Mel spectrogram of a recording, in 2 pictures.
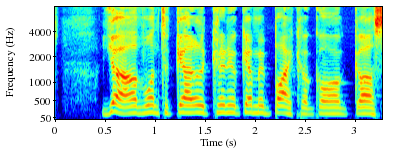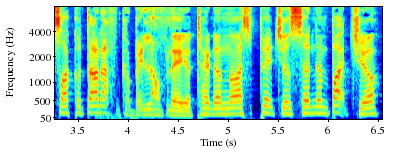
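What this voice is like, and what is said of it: Put-on German accent. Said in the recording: “It's a German accent, by the way.”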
